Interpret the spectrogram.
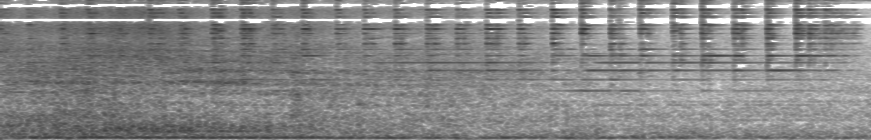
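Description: Freight cars rumbling over the rails, fading as the end of the train passes. This leaves the crossing's Safetran hybrid bell ringing in quick even strokes, about four a second.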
